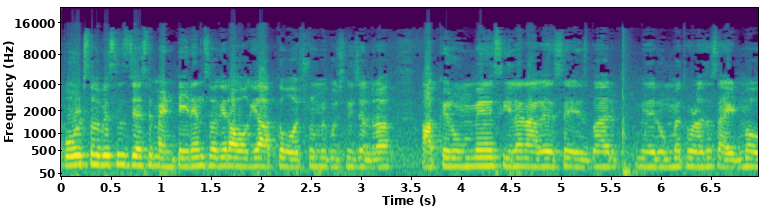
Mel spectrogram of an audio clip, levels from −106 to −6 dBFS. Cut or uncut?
uncut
